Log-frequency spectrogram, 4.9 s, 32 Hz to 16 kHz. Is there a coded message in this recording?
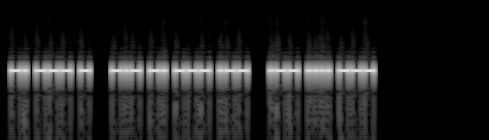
Yes: Morse code from 0.1 to 3.7 s, heard as a keyed tone, about 38 wpm, 700 Hz. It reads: NOT KNOW WHO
